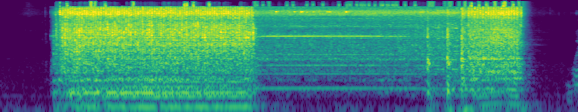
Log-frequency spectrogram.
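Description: A power drill drives screws into a raised garden bed, two long whining bursts, the first loud and high-pitched, the second lower and strained, ending abruptly.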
